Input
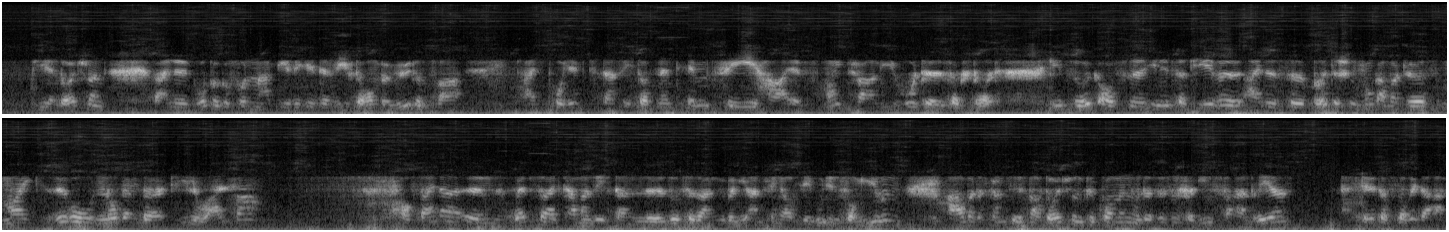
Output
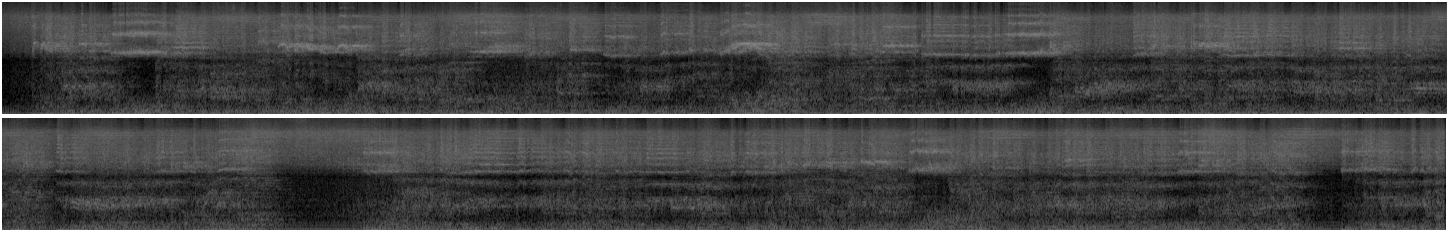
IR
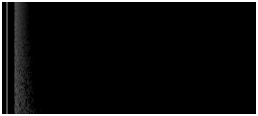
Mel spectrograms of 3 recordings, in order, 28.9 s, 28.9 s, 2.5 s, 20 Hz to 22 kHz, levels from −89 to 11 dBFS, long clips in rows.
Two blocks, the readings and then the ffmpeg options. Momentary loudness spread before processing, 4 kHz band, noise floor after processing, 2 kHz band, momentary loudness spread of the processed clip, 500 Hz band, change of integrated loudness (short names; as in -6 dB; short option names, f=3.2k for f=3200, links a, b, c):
14 LU, n/a, -38 dBFS, -28.5 dB, 4 LU, -28.0 dB, -4.5 dB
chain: -filter_complex "[0:a]highpass=320,areverse,acompressor=threshold=-36dB:ratio=5,areverse,alimiter=level_in=7dB:limit=-24dB:level=0:latency=1:release=200,volume=-7dB,asplit=2[a][b];[b]aeval=exprs='(mod(70.8*val(0)+1,2)-1)/70.8':c=same,volume=-9dB[c];[a][c]amix=inputs=2:normalize=0,aecho=1:1:81|240:0.596|0.299,aeval=exprs='abs(val(0))':c=same,aexciter=amount=13.5:drive=5.8:freq=3.9k,aeval=exprs='val(0)+0.002*(sin(2*PI*60*n/s)+sin(2*PI*2*60*n/s)/2+sin(2*PI*3*60*n/s)/3+sin(2*PI*4*60*n/s)/4+sin(2*PI*5*60*n/s)/5)':c=same[d];[1:a]atrim=start_sample=2205,asetrate=27783,aresample=44100[e];[d][e]afir=irnorm=-1:irlink=0,volume=-5dB"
